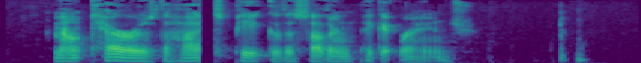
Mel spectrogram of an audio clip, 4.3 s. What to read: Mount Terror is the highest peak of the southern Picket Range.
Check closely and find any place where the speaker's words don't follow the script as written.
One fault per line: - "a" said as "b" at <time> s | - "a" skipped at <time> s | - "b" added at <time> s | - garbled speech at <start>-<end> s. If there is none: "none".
none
